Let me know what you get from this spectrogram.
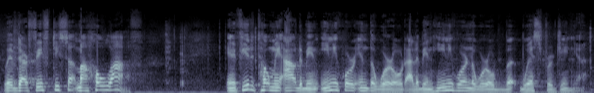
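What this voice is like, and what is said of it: North Carolina Southern American accent. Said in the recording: “I'm from North Carolina, and you can probably tell. Some people say I have an accent.”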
